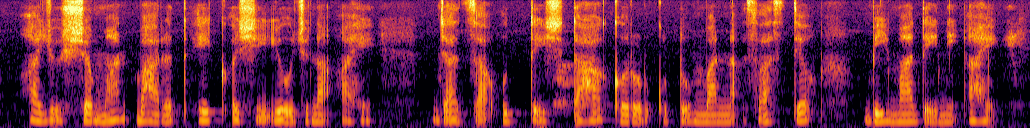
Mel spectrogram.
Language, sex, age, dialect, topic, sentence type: Marathi, female, 25-30, Northern Konkan, banking, statement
